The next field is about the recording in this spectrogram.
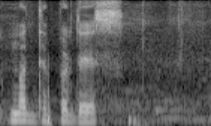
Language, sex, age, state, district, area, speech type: Maithili, male, 18-30, Bihar, Sitamarhi, rural, spontaneous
